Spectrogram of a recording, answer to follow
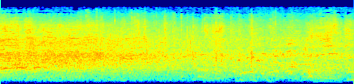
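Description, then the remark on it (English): A live audience claps steadily in a dense, continuous wash of applause that holds at an even loudness throughout, with faint crowd murmur and a few chuckles mixed in. “The Gentiles are clapping and the Jews are clapping.”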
